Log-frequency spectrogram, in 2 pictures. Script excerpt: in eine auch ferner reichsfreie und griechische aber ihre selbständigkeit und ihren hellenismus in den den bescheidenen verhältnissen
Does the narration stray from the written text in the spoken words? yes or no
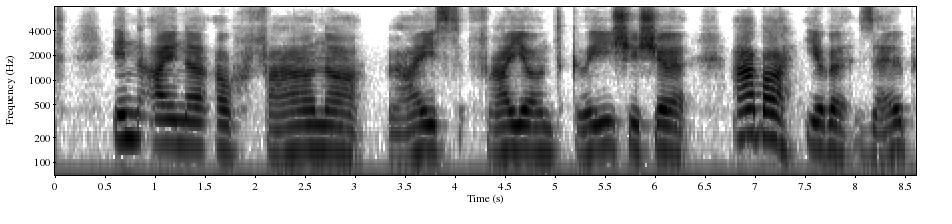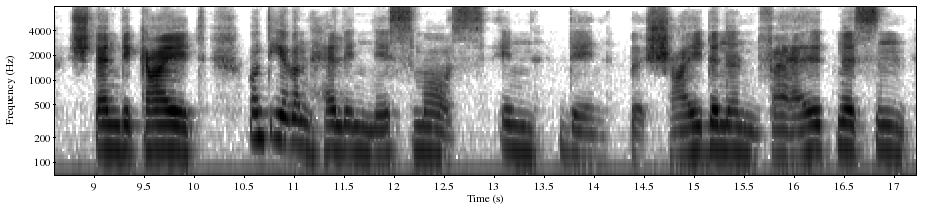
yes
